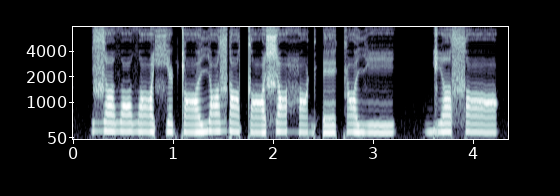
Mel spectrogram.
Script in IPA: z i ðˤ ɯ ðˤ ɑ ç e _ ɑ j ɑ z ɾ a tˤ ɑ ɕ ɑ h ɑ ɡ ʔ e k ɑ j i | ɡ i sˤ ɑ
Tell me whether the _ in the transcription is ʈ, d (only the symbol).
ʈ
